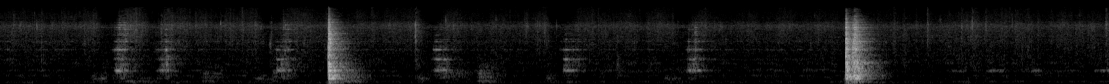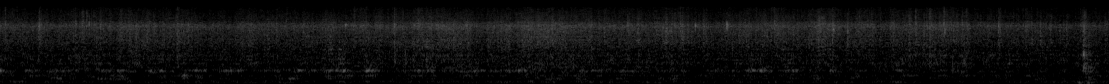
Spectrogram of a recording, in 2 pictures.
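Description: Chicken steaks sizzling steadily in hot oil in a frying pan, with vegetables being stir-fried in a second pan: a spatula clicks and scrapes against the pan for the first several seconds. Two loud, sharp knocks come about three and eight and a half seconds in, after which only the sizzle remains.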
